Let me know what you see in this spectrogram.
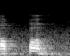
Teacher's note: അപ്പം എന്ന് പറയണമെന്നുണ്ടെങ്കിൽ താഴത്തെ ചുണ്ട് മുകളിലത്തെ ചുണ്ട് ചെന്ന് തൊടുക തന്നെ വേണം. മുകളിലത്തെ ചുണ്ട് താഴത്തെ ചുണ്ടിൽ വന്ന് തൊടുക അല്ല ഭാഗ്യവശാൽ സംഭവിക്കുന്നത്.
